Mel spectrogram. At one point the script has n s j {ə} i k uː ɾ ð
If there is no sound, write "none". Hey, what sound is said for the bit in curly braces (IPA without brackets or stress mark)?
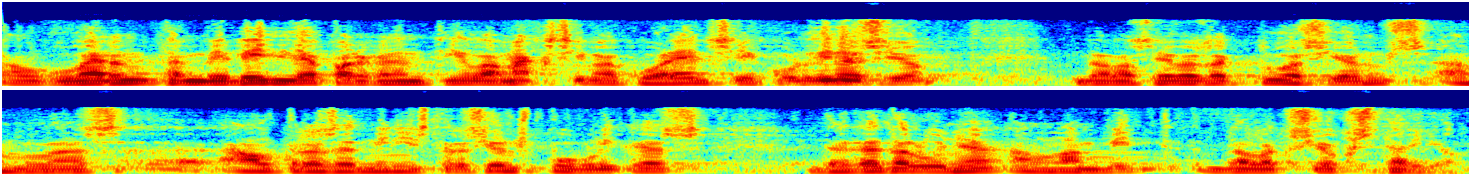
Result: ə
